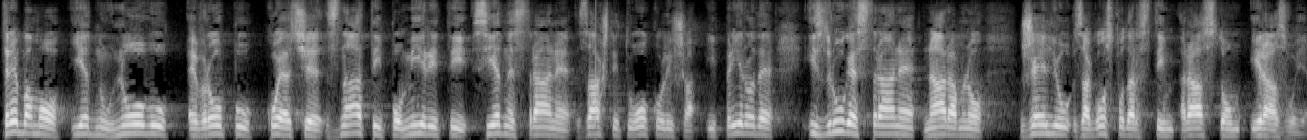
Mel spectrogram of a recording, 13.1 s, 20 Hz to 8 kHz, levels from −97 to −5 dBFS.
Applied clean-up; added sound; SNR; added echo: none; none; none; none.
